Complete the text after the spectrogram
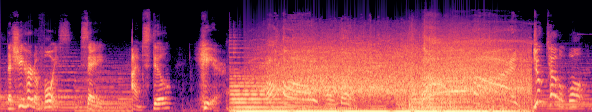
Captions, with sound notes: that she heard a voice say, "I'm still here." (bell tolls) (thunder rumbles) You tell 'em, Walt!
